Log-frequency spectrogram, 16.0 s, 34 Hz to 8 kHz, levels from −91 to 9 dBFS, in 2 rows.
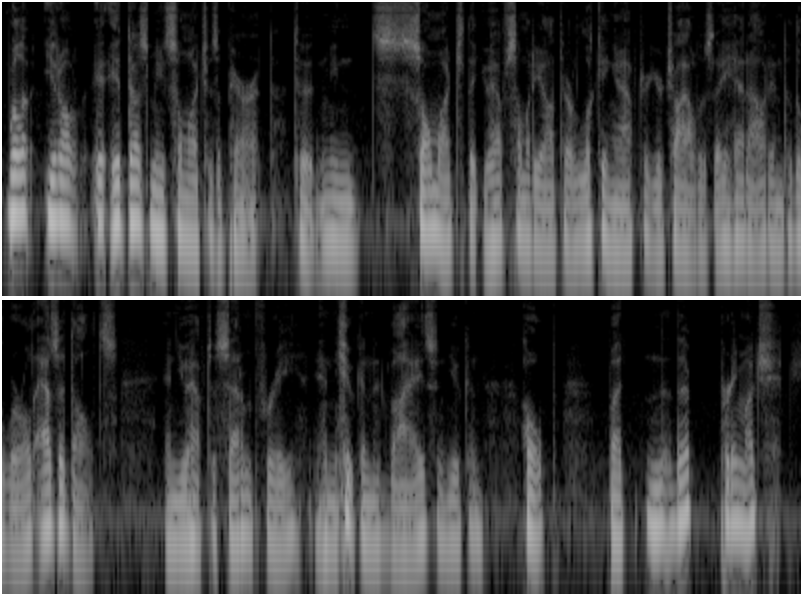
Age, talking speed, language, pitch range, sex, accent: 50-69, 205 wpm, English, 90-120 Hz, male, American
